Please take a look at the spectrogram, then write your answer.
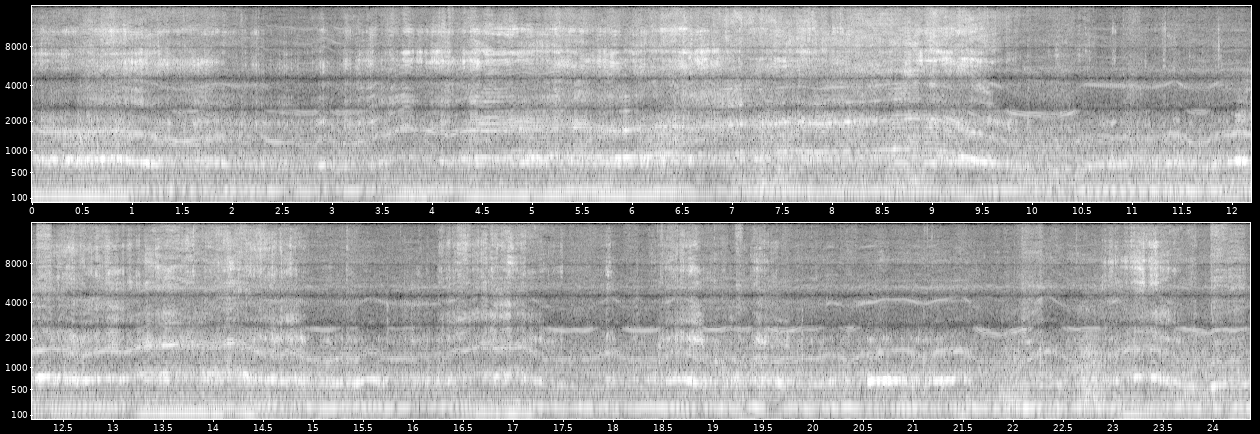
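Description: A Blizzard-style ice cream blender whirs continuously while blending bananas, a loud steady motor whine with a pitch shift partway through and some clattering, no talk.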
